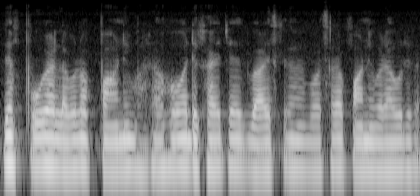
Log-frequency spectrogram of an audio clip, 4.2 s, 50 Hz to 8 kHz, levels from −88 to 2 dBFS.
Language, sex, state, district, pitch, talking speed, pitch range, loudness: Hindi, male, Madhya Pradesh, Katni, 105 Hz, 255 wpm, 100-110 Hz, -19 LUFS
